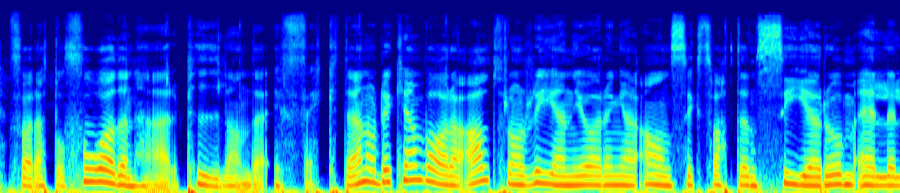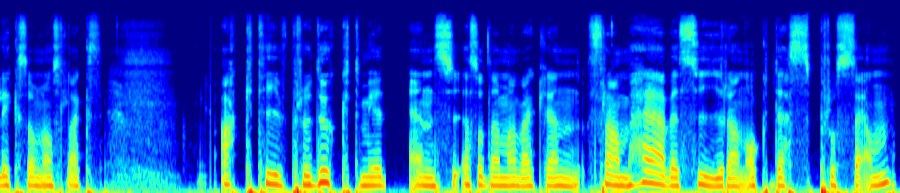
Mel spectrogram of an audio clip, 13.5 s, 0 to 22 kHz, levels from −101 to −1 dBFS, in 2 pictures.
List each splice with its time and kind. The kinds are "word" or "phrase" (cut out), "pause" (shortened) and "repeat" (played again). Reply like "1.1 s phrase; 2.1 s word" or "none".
9.6 s word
